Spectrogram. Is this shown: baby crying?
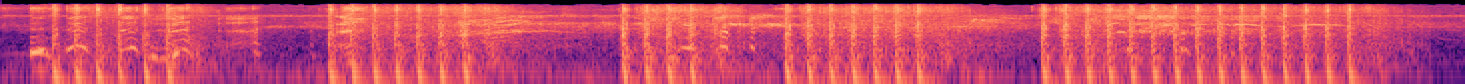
no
